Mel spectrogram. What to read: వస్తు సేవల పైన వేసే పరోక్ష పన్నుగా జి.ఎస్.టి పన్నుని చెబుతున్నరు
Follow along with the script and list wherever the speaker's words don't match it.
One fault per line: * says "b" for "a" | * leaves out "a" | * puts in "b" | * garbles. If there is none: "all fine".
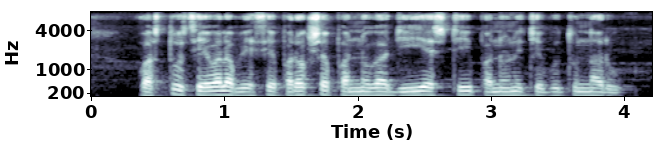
* leaves out "పైన"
